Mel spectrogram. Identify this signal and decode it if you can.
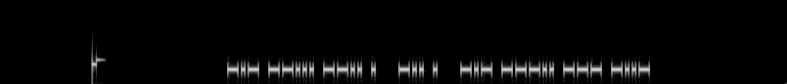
Morse code, heard as a keyed tone, about 34 wpm, 700 Hz. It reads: K7ZE DE K8OX
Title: USA Callsign DE Callsign - 4 Characters - 35wpm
